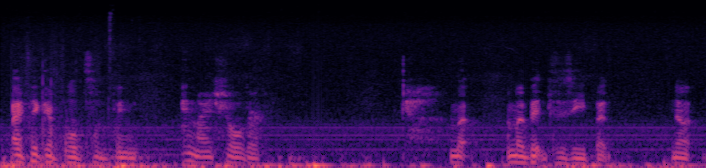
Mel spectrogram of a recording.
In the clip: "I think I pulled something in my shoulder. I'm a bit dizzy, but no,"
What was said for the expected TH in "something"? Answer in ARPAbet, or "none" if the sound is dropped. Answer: TH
